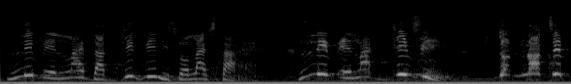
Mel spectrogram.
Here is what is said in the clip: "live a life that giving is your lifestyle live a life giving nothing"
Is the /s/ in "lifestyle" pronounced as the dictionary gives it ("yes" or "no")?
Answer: yes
